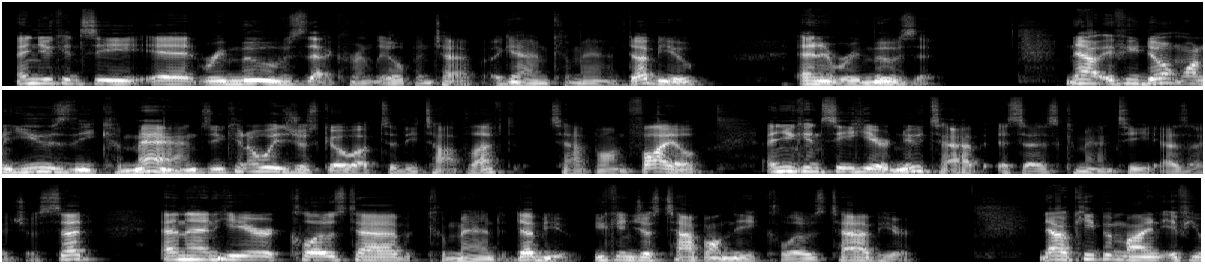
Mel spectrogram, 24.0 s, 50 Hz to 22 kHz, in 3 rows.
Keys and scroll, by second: 4.3 super+w.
